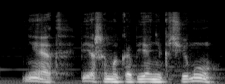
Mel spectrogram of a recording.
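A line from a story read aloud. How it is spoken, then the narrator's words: Mumble. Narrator (Russian): пробормотал он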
